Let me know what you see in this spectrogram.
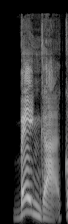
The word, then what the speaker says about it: venga: So this word rhymes with tenga. This word rhymes with tenga. Venga, correcto, venga. Correcto. Yeah, so very, very close to tenga. So quiero que Igor venga a la tenga, a la tenga, a la tenga.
